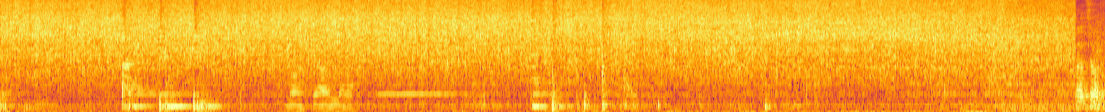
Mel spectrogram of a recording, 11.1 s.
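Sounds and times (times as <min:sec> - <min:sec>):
meat and onions sizzling in oil: 0:00.0 - 0:11.0
spoon knocking against pot: 0:05.3 - 0:06.3.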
